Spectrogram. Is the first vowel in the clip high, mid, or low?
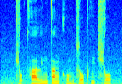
mid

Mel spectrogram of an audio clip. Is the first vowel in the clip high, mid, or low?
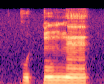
high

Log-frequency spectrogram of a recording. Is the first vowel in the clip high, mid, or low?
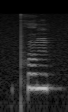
high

